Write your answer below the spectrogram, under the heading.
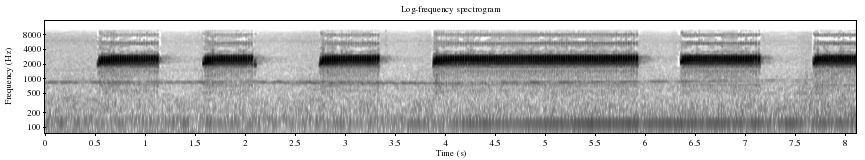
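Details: Buzzy, pulsed toad croaks, mostly half-second bursts about once a second, with one drawn-out trill lasting around two seconds midway, over a faint low hum.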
